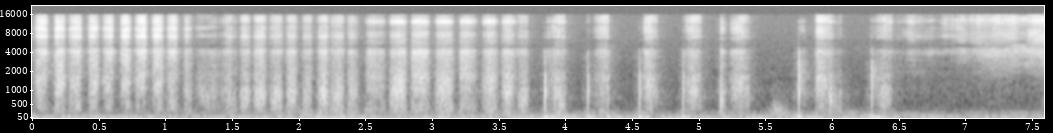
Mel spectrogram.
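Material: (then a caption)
Wood. Small, solid light-wood blocks, held in both hands near the ear, are rubbed and scraped together in fast, even strokes that give a dry, bright, airy rasp. The strokes slow into a steadier scraping rhythm, then seven sharp wooden clicks stand out as the blocks knock together. The clip ends on a faint, soft rubbing.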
